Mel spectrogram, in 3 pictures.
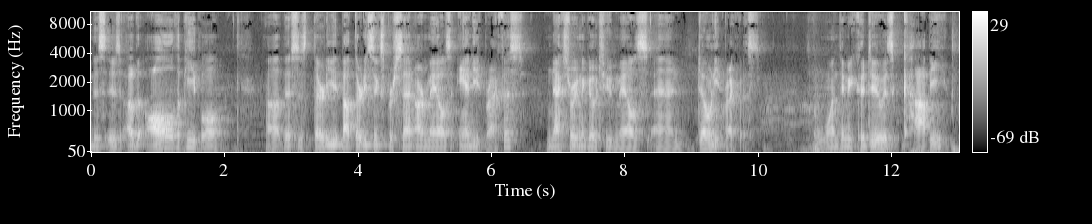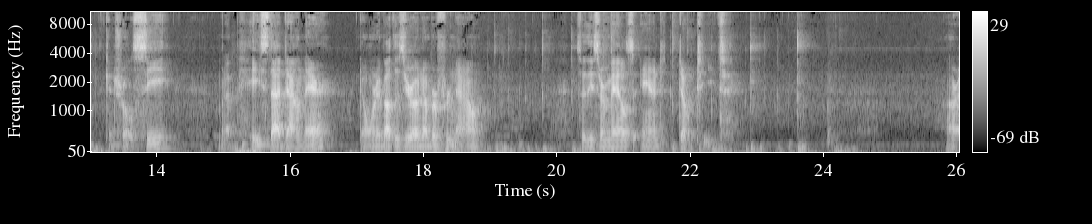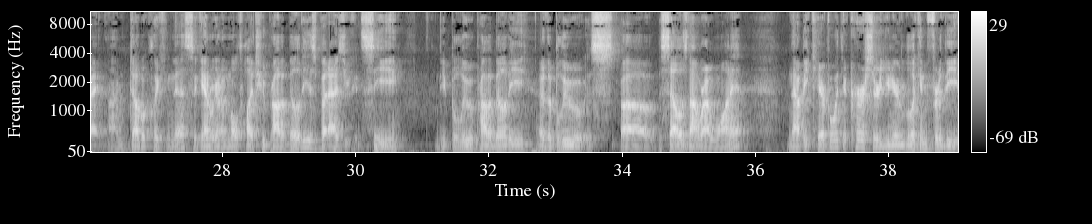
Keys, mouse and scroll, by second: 7.8 click, 8.9 click, 10.0 click, 12.8 ctrl+c, 14.7 click, 15.5 ctrl+v, 17.3 click, 17.8 click, 18.7-24.0 typing, 25.9 click, 26.5 click, 26.6 click.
